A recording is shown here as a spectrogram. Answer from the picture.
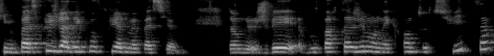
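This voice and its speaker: Speaking in a Parisian accent, a woman has a dark, mellow tone and fairly even intonation. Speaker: tourism consultant, company founder. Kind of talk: conference presentation. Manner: hesitant, many fillers and restarts.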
